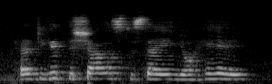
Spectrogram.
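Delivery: eerie put-on voice. Playing a character asking how the shells stay in someone's hair: creepy character voice. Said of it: "the voice is really creeping me out".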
